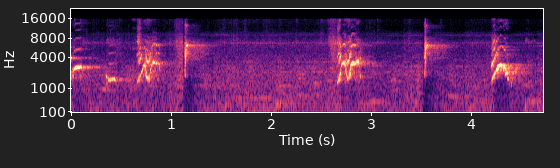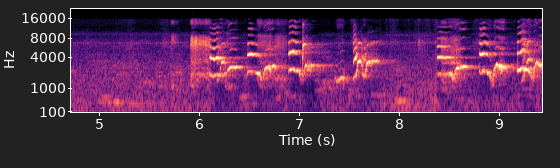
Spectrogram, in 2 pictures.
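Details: Adult cockatiels calling a partner loudly: sharp, harmonic chirps and squawks, first spaced every second or so, then in quicker clustered bursts near the end, over a steady background hiss.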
